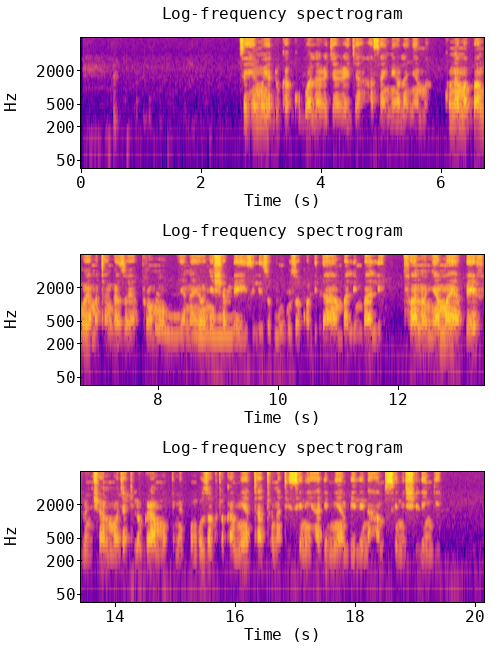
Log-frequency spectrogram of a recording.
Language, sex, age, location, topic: Swahili, female, 25-35, Nairobi, finance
